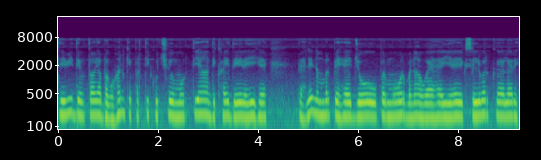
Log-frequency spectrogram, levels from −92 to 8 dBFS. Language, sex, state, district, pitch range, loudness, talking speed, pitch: Hindi, male, Rajasthan, Bikaner, 160-175 Hz, -15 LUFS, 170 wpm, 165 Hz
